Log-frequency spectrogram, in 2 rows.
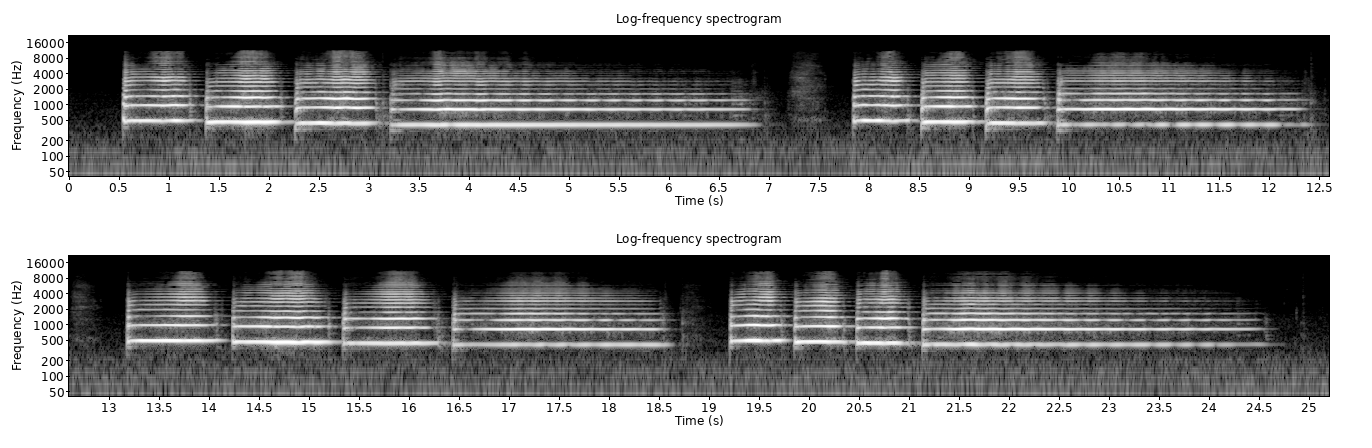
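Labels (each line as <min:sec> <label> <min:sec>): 0:00.5 A trumpet plays a descending melody. 0:07.2
0:07.8 A trumpet plays a descending melody. 0:12.5
0:13.1 A trumpet plays a descending melody. 0:25.1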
